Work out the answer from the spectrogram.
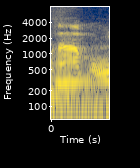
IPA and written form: ˈhæmɪl (Hamill)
